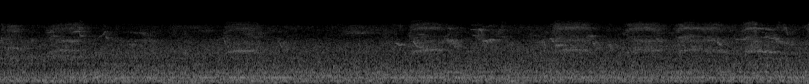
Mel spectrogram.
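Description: Small birds chirping in short, repeated calls, busier in the second half, over a steady background hiss with a faint constant hum.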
